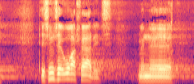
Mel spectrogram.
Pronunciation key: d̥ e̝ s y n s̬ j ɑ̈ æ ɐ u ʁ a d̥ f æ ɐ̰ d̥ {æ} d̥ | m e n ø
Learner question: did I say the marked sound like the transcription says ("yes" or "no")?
no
